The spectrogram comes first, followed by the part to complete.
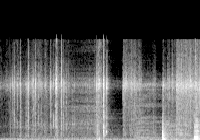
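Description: Clear plastic packaging wrap crinkling and rustling as it is handled and pushed aside, with a couple of sharper crackles or knocks, one a little before the halfway point and one near the end.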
